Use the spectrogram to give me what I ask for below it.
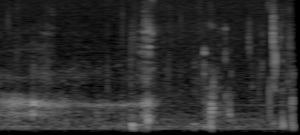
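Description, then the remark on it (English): Someone takes a sip of a drink: a few soft, wet mouth clicks and a quiet swallow against a faint background hum, with no talking. “I've got a drink here and all of my notes. Let me take a sip.”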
